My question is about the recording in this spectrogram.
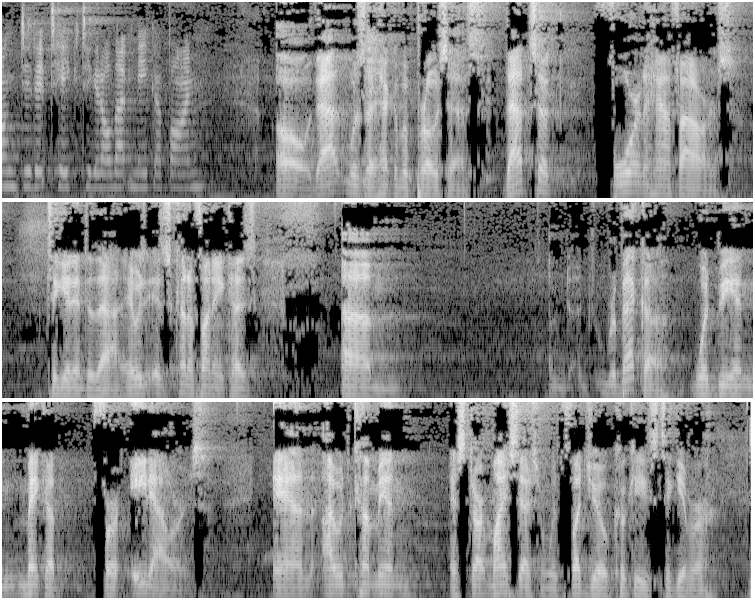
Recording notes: Recorded LIVE at the John D. Bradley Centre in Chatham,. For a live Q&A held at the Chatham-Kent Expo!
